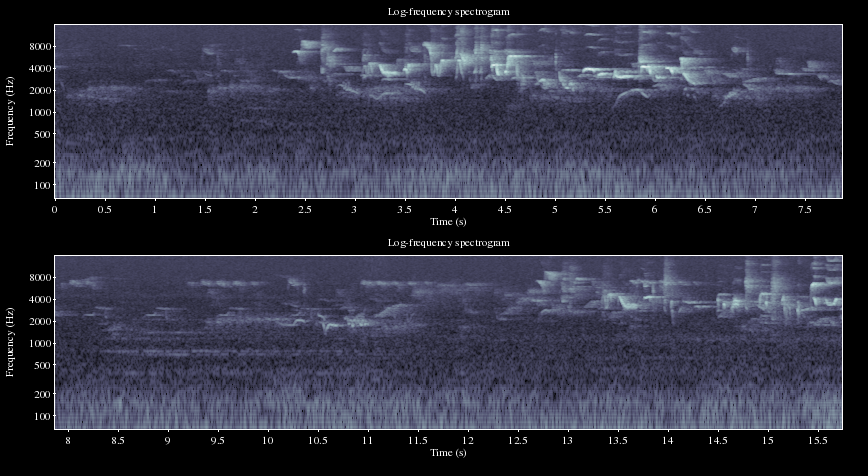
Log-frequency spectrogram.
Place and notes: Lovagny, France - Eurasian Blackcap
An eurasian blackcap, so lovely bird, singing loudly in a path of the small village of Lovagny.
